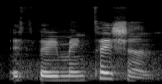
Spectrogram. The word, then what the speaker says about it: experimentation: We have experimentation, experimentation. The stress is on TAT. Experimentation.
